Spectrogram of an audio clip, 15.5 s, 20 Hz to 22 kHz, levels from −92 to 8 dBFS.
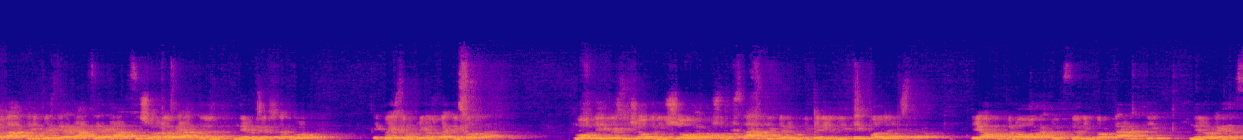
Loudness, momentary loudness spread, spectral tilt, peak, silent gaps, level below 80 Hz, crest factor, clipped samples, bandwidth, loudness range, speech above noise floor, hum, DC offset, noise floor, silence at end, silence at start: -17 LUFS; 7 LU; -4 dB/octave; 0 dBFS; none; -70 dBFS; 16 dB; under 0.1%; 12.5 kHz; 3 LU; 41 dB; none; under 0.1%; -56 dBFS; 0 s; 0 s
